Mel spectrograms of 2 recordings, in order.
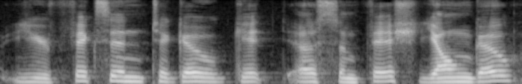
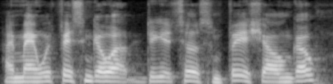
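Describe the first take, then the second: First: Slow, careful echo of the Southern words; slow puzzled repeat. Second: Put-on Southern accent. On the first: Retold or imitated. Outsider repeating the fishing invite, slow and puzzled. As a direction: repeat it back slowly, trying to decode it. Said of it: "And I'm like". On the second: Relatives inviting him fishing, in a Southern accent. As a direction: rattle it off like a Kentucky fisherman. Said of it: "people talking like this".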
